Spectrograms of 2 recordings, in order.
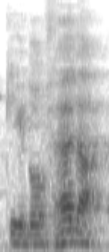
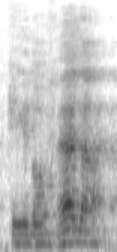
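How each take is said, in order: Both takes have the same delivery.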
